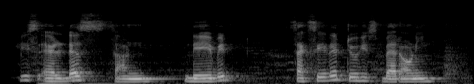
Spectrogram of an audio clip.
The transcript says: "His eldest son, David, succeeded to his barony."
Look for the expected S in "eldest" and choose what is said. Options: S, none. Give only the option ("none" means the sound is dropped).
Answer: none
